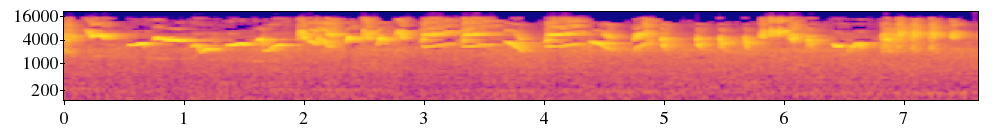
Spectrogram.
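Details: Oriental magpie-robin, white-breasted form, in ngobra-style song with twisting phrasing: a continuous string of bright, varied whistles, falling slurs and sharp chips, delivered in quick, changing phrases.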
